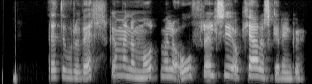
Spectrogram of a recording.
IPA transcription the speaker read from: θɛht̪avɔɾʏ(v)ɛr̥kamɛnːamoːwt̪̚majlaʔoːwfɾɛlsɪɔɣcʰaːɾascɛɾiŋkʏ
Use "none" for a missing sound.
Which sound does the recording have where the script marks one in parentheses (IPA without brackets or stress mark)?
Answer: v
